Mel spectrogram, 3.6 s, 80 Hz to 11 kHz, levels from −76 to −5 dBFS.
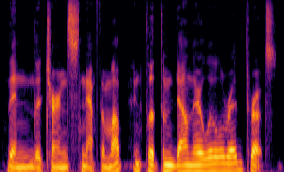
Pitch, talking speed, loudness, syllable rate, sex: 105 Hz, 235 wpm, -17 LUFS, 4.7 syllables/s, male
